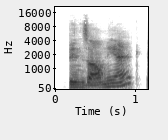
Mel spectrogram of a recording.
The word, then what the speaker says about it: Vinzomniac: Tonight we are featuring the creator of Pixel Pups, which is Vinzomniac.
